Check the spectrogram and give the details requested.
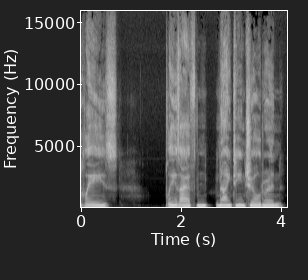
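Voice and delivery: pleading, desperate tone. Voicing the man making one last plea: desperate last plea. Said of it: "one last plea".

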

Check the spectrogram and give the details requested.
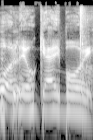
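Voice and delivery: put-on British manner. Imitating how Brits would react to a vegan sausage roll: imitating a Brit reacting. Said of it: "So many Brits would have been like".

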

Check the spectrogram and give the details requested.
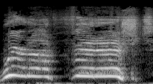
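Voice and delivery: shrill shout, pitched way up and loud. In the game scene, Kendra yells out after someone leaving: yelling. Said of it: "Kendra just yells out".

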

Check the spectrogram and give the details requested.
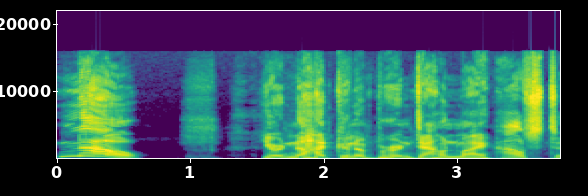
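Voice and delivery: urgent, emphatic, frantic acted-out screaming. Retelling a fight with a dryer-vent fire: imitating his own screaming. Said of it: "me screaming".

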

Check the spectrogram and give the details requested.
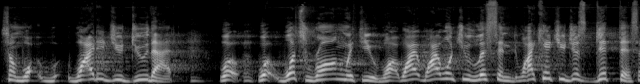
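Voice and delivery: put-on harsh scolding tone. Retelling how he scolded his crying son: retelling scolding his son. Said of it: "laying into him".

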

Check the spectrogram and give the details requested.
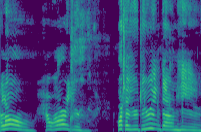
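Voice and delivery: very high, slow, floating creature voice. Asked how a flump sounds telepathically, trying it without practice; flump voice. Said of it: "How would they sound telepathically".

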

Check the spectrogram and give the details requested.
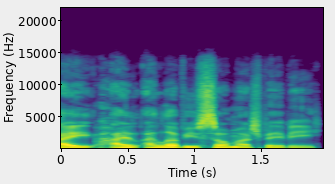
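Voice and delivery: put-on, mock-tender, soft sweet voice. Retelling what a man said on the phone, imitating his soft voice. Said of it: "He sounded really nice".

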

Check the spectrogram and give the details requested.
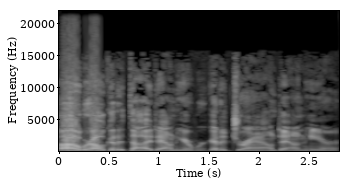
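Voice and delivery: high, panicky, mock scared lament. Mocking the movie's characters swimming through tunnels: imitating scared movie characters. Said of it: "these girls swimming through tunnels and being like".

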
